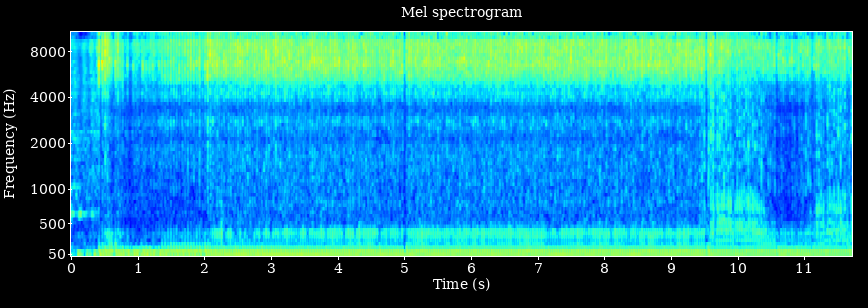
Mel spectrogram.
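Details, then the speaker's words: VW Mk2 Golf GTI 2.0 8v project build, engine heat cycled a few times, backed into the garage: deep, loud exhaust rumble through steady revs, clean and even with no knocks or rattles; normal exhaust note while revving. "a little bit too windy to let you guys hear the exhaust outside, so I backed it in. Thought I'd give you some good sound clips on this exhaust."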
